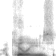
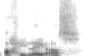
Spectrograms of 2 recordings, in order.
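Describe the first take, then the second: First: The name is said in its usual English form. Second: The name is said in its Greek form. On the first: "but we call it Achilles" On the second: "the real pronunciation would be Achilleas"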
